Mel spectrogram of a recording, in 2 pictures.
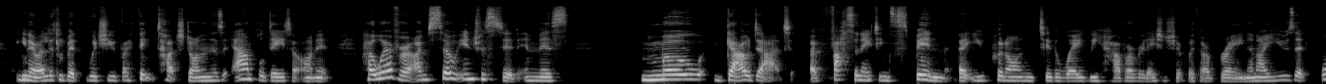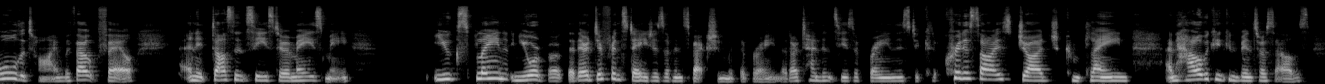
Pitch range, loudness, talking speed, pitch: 170-235 Hz, -24 LUFS, 200 wpm, 190 Hz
